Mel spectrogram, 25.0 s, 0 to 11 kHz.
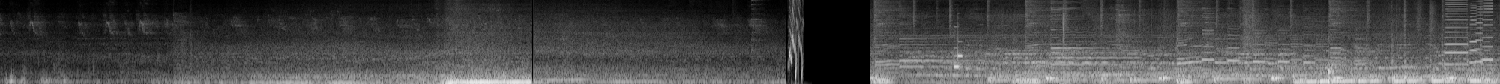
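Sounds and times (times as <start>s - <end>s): vehicle engine rumble passing: 2.7s - 12.0s.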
